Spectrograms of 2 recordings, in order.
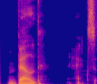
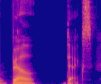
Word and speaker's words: Beldex: a new project that's called beld x or bell dex um the pronunciation is up to you it's objective whether you want to whichever way you want to pronounce it but in this video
